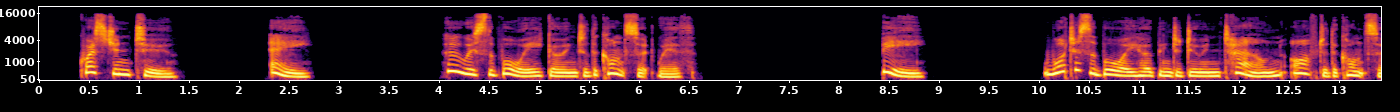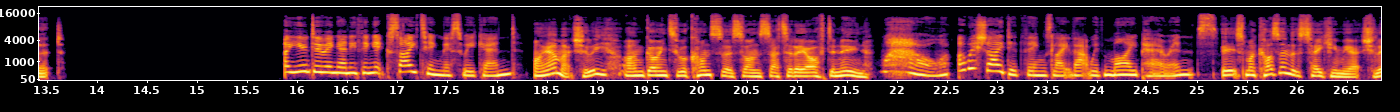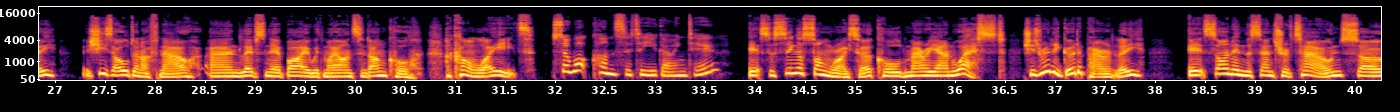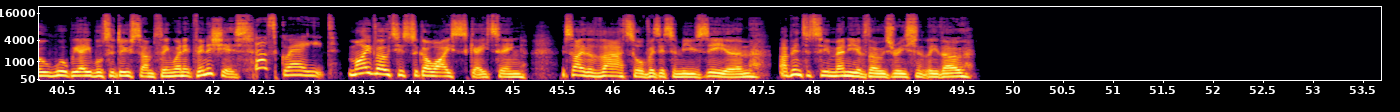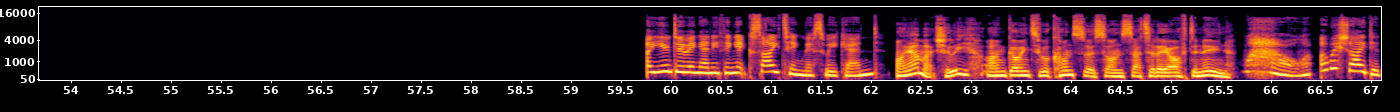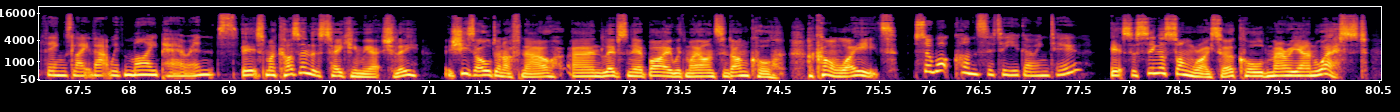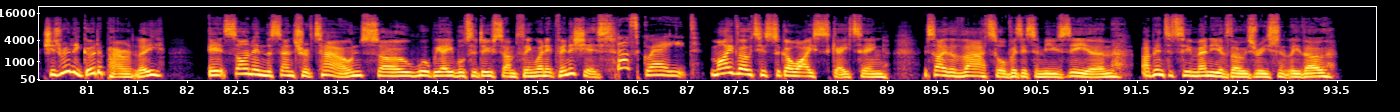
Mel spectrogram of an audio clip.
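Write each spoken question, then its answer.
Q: Who is the boy going to the concert with?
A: his cousin

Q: What is the boy hoping to do in town after the concert?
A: go ice skating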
